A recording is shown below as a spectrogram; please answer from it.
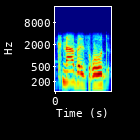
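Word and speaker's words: Knaevelsrud: the papers that describes it are Botche, which is spelled B-O-T like Thomas, T like Thomas again, C-H-E, Kuvert, which is K-U-W-E-R-T, and Knavelsrud, which is K-N-A-E-V like Victor, E-L, S like Sam, R-U-D, from 2011.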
